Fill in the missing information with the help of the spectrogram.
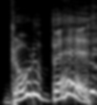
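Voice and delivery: high-pitched mock mom telling kids off; scolding mom. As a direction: imitate an outraged mother, voice shooting up. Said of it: "she's like".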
